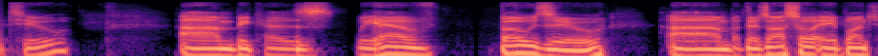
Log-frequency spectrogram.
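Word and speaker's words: Bozho: get it right because in my head I always want to pronounce it Bozo, like the clown, but no. Yeah, Boozu is our resident sea serpent here in Madison.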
